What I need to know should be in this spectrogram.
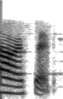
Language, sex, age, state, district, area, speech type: Telugu, female, 18-30, Telangana, Nizamabad, urban, conversation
